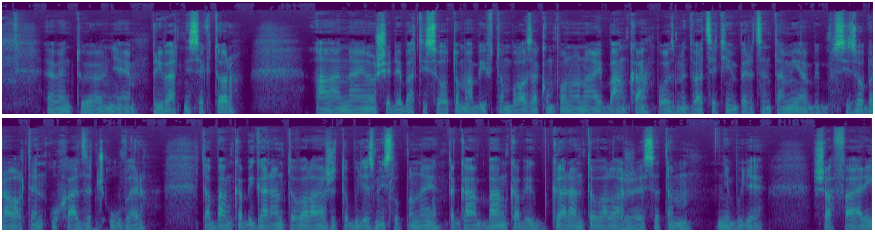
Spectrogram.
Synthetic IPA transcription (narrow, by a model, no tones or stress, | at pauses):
ɛʋɛnt̪ualɲɛpɾiʋaːt̪nisɛkt̪ɔɾ | anajnɔʊʃɪɛd̪ɛbat̪isuːɔt̪ɔmabift̪ɔmbɔlazakɔmpɔnɔʋanaːajbaŋkapɔʋɛd͡zmɛd̪ʋat͡sɪacimipɛɾt͡sɛnt̪amiabisizɔbɾalt̪ɛnuxaːd͡zat͡ʃuːʋɛɾ | t̪aːbaŋkabiɡaɾant̪ɔʋalaʒɛt̪ɔbuɟɛzmisl̩pl̩nɛːt̪aɡbaŋkabiɡaɾant̪ɔʋalaʒɛsat̪am | ɲɛbuɟɛʃafaːɾi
